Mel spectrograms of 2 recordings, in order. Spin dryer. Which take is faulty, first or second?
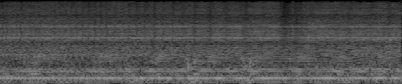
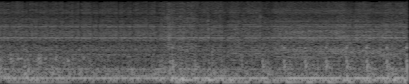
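second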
